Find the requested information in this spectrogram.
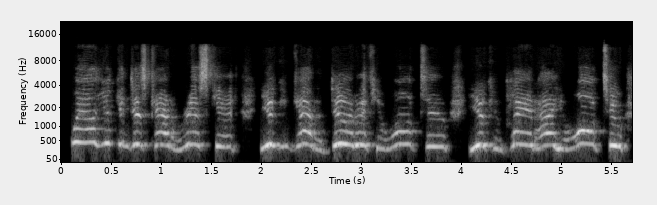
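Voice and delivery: very high-pitched put-on noncommittal voice; mock wishy-washy voice. Shown as a demonstration. Coach showing how he is not saying it, mock high wishy-washy voice. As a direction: pipe it up high, parodying zero commitment. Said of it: "I'm not saying".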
